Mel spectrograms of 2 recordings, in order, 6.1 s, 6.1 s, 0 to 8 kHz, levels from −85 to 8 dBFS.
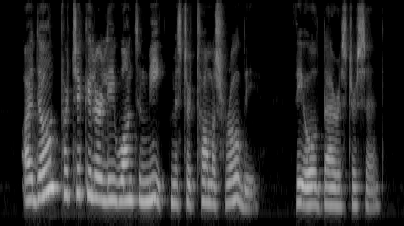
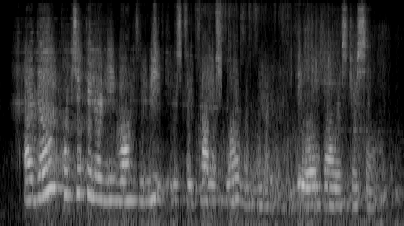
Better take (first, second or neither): first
